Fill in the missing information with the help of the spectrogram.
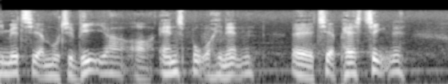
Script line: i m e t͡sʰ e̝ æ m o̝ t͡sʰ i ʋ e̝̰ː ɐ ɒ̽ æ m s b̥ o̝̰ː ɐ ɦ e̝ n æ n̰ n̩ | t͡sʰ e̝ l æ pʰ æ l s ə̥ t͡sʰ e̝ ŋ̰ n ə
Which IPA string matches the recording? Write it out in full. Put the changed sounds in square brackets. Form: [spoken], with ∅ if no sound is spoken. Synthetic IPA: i m e t͡sʰ e̝ æ m o̝ t͡sʰ i ʋ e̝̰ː ɐ ɒ̽ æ [n] s b̥ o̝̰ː ɐ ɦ e̝ n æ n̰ n̩ | t͡sʰ e̝ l æ pʰ æ [∅] s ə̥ t͡sʰ e̝ ŋ̰ n ə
